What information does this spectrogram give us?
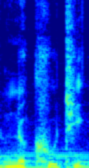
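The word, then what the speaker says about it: Ncuti: Previously, uh the Doctor Who uh actor Niki Gatwa, probably the N is silent.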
